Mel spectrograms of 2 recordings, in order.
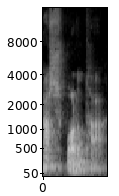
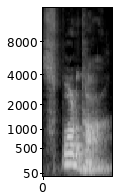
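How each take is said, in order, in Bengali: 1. sp-এর আগে একটি অতিরিক্ত স্বরধ্বনি a আসে। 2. শব্দটি সরাসরি sp যুক্তব্যঞ্জন দিয়ে শুরু হয়। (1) "অনেকেই বলে থাকে আস্পর্ধা" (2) "স্পর্ধা সংযুক্ত ব্যঞ্জন স্প"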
